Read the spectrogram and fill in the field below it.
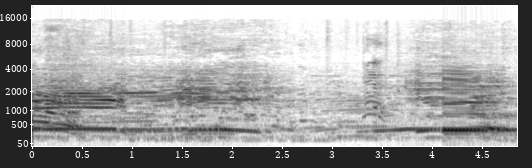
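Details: At a busy cattle market in Warujayeng, Nganjuk, Indonesia, cows give loud, long moos, one strong call at the start and another near the end, with market chatter filling the pauses.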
